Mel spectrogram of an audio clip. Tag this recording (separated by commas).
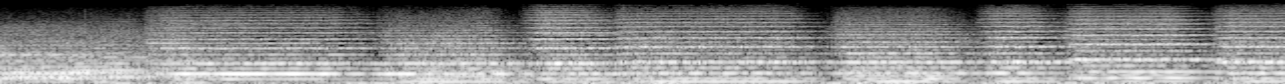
Music, Violin, Musical instrument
